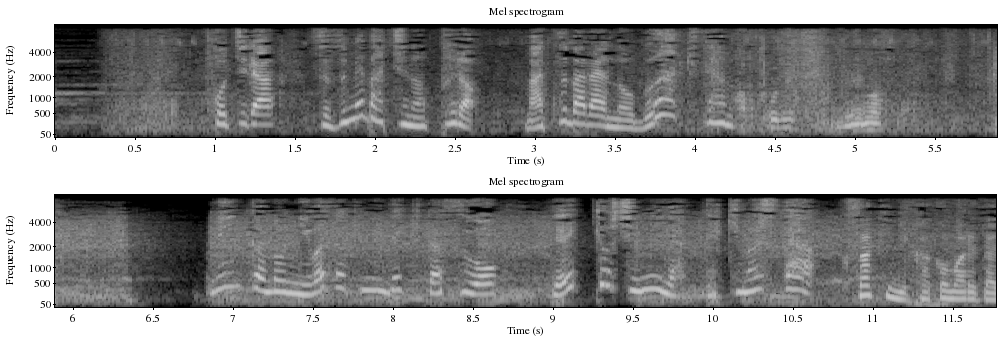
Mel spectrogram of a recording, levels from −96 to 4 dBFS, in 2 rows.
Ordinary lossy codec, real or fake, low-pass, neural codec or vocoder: MP3, 32 kbps; fake; 7.2 kHz; vocoder, 44.1 kHz, 80 mel bands, Vocos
